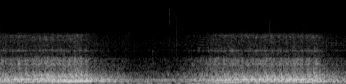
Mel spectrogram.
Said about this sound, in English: I watched Cookie's baby blue convertible cut out into the traffic.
